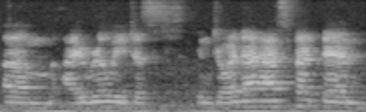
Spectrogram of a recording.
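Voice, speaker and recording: A young man from New York answering interview questions in a relaxed, halting way, with soft laughs between thoughts. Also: medium pitch, slight background noise. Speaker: interview guest. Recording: echoey room, mic at a distance.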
